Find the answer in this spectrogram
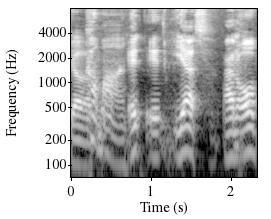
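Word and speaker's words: Kumon: Uh come on. It's Yeah, but it's spelled K U M O N. Did you ever see it? They're like in classes and stuff. It's called Come on.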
